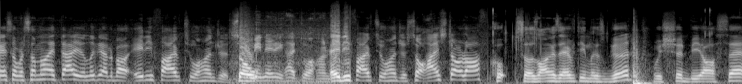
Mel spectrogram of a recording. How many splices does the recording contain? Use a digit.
2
